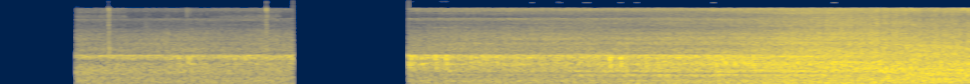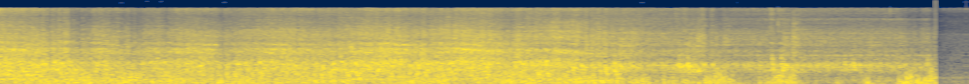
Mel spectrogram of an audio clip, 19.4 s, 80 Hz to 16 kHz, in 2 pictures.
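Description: EU44 'Husarz' (Siemens Taurus) electric locomotive and its intercity passenger coaches passing close by at speed. The rush of wheels and coaches builds, holds loud, then eases as the last coaches go by, with a steady whine heard in the first seconds. The sound cuts to silence twice near the start and stops abruptly just before the end.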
